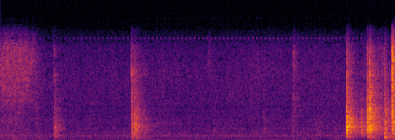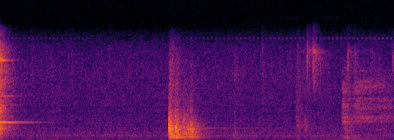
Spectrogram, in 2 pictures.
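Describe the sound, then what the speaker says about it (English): Ingredients for a Mexican stew are chopped on a board with a knife, giving a few sparse, sharp impacts including a quick cluster of cuts, with quiet pauses between them. "We'll just chop these"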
